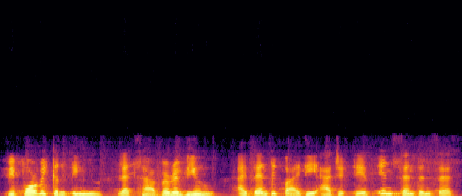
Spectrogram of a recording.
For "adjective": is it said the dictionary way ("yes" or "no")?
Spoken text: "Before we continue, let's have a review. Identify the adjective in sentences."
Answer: yes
